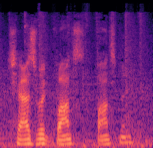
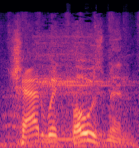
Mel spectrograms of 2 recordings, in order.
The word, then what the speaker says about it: Chadwick Boseman: Spell it. Chazwick Bondsman. What is it? What are you say? What are you saying? Chazwick Bossman. That's incorrect. Nothing. Chadwick Boseman is the answer.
